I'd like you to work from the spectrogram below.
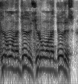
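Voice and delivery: high-pitched, insistent retold plea; imitated urgent warning. Brother holding fighter back, retold.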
